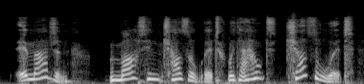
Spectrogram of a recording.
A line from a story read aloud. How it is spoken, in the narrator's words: he exclaimed earnestly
